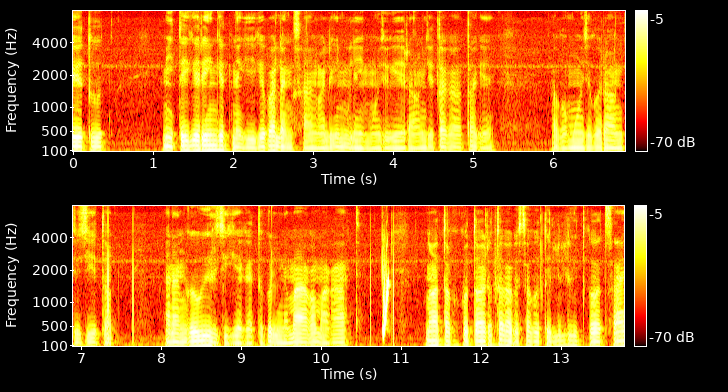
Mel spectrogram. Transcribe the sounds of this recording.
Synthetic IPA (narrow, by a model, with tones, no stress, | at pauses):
etu˦t | mi˨te˦ike˦ɾi˦ŋɡe˦tne˨ki˨ke˦pa˦le˨ŋsa˨ŋwa˨lki˦ni˨le˨imu˨t͡ʃe˨ke˨ɾɔ˨ŋt͡ʃi˦takata˦kɛ | a̰˨ko˨mu˨t͡ʃe˦keɾɔ˨ŋt͡ʃi˦t͡ʃi˦tɔ | a˨na˧ŋɡo˦wi˦ɾt͡ʃi˨ki˨a˨ka˨tuku˦lne˨ma˦kɔ˦ma˨ka˦t | nɔ˦tɔ˧ko˦kotɔ˧ɾu˦tɔ˦ka˨pɪsa˦ko˧tu˦lu˦litkotsa˦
